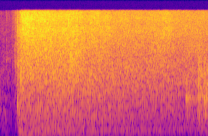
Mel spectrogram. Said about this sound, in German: Mit einer langen Kelle wirft sie das Wasser regelrecht auf die heißen Steine, dass es nur so zischt.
